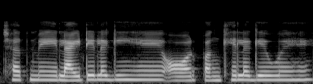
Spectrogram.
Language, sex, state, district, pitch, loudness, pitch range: Hindi, female, Madhya Pradesh, Bhopal, 205 Hz, -18 LUFS, 200-215 Hz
